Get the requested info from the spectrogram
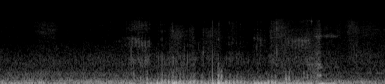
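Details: Stray cat at a bicycle parking area purring while being stroked and licking the hand back: a low, continuous rumbling purr with soft pulses, swelling slightly in the middle, and light rustling and handling noises above.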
